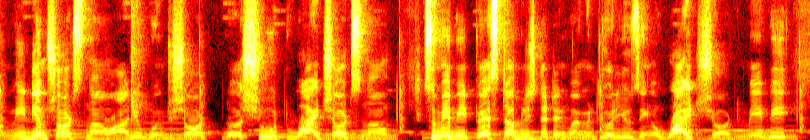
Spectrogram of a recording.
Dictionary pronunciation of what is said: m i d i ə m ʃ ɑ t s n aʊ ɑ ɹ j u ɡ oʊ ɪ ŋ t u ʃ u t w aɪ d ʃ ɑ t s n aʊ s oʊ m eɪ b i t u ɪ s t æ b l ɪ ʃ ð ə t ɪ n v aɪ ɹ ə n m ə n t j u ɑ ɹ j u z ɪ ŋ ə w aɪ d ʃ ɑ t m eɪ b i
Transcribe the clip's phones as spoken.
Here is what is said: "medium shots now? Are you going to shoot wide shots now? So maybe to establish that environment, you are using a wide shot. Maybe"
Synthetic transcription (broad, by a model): m i d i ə m ʃ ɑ t s n aʊ ɑ ɹ j u ɡ oʊ ɪ ŋ t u ʃ u t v aɪ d ʃ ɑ t s n aʊ s oʊ m eɪ b i t u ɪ s t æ b l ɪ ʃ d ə t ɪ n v aɪ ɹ m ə n t j u ɑ ɹ j u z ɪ ŋ ə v aɪ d ʃ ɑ t m eɪ b i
